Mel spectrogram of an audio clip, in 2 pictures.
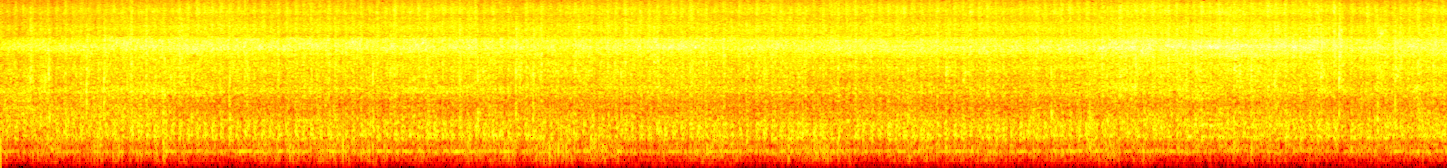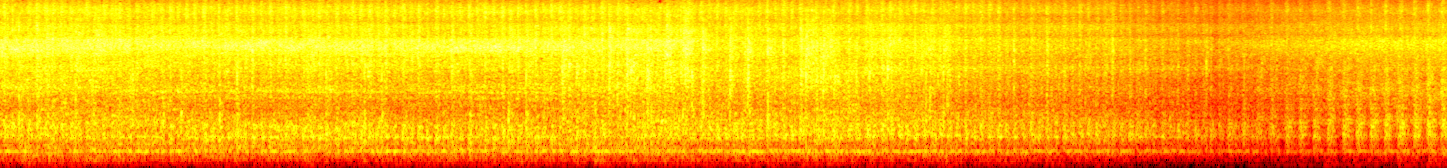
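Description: Narrow-gauge Double Fairlie steam locomotive working hard, heard through an open carriage window close behind it: a steady loud rush of exhaust and wheels on rail. It dips briefly near the end, then the exhaust beats come up again.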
